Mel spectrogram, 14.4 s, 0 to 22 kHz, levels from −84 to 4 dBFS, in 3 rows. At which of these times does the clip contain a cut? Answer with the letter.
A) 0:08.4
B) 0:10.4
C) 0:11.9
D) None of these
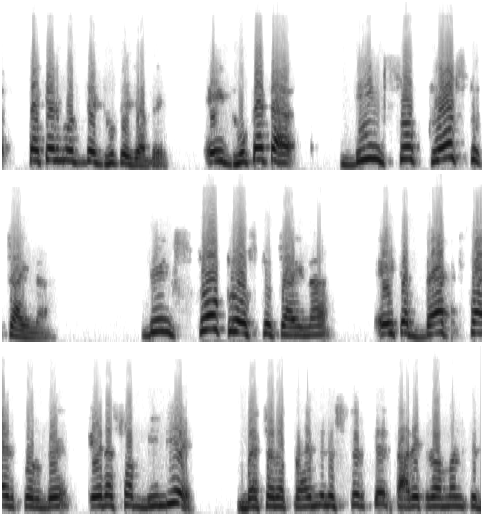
B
